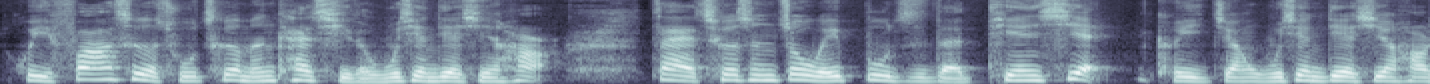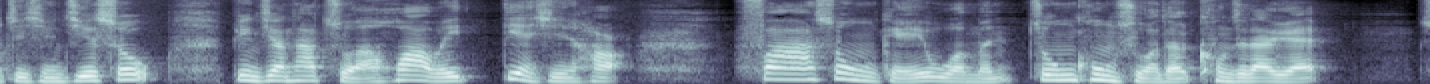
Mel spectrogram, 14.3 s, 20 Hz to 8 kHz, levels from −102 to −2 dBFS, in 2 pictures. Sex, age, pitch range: male, 20-39, 140-185 Hz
